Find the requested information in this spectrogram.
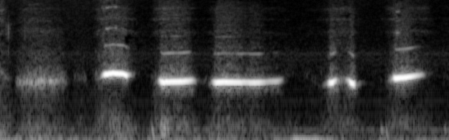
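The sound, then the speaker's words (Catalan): A person whistling a short series of clear, high notes of varying pitch, separated by brief pauses. “El xiulant és lo meu.”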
